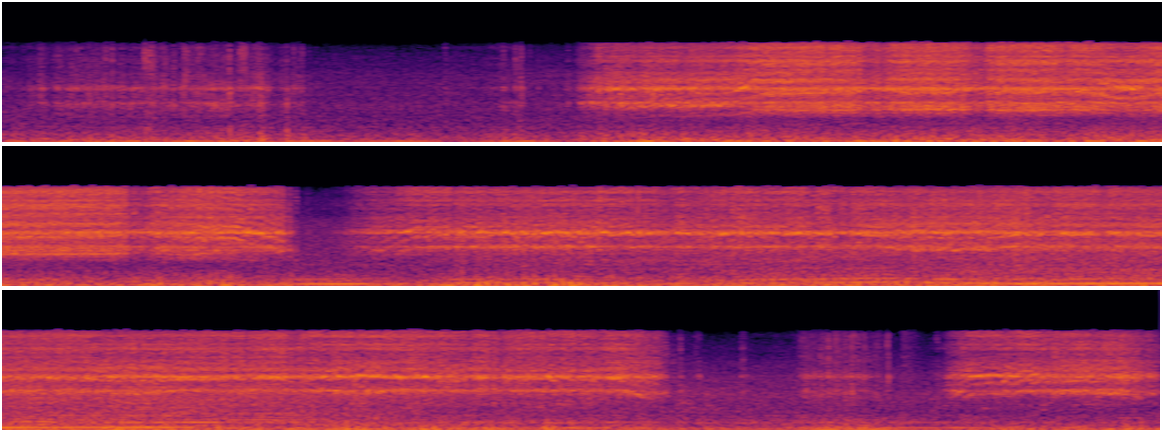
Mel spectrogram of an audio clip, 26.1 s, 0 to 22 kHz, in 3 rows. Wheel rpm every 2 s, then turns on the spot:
30, 10, 110, 230, 230, 110, 150, 160, 160, 160, 160, 30, 80.
0-2 22-24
